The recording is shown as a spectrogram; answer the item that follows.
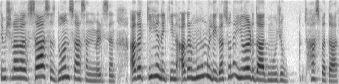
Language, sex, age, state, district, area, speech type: Kashmiri, female, 18-30, Jammu and Kashmir, Bandipora, rural, spontaneous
